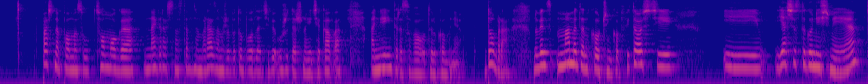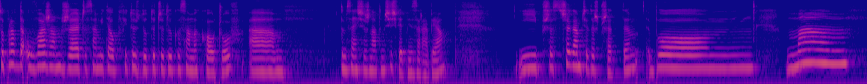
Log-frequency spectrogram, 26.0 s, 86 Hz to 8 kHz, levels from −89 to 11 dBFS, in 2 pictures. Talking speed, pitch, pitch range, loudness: 145 wpm, 200 Hz, 175-215 Hz, -48 LUFS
